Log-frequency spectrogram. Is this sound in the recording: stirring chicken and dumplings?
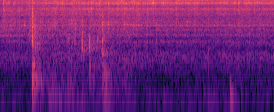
yes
